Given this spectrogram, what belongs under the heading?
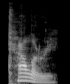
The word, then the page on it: calorie: American English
